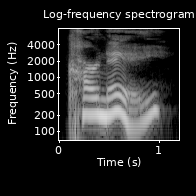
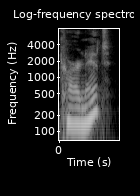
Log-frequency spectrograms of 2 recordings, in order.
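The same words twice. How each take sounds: First: It is said the French-Canadian way. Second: It is said with an English pronunciation.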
